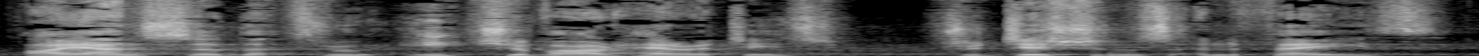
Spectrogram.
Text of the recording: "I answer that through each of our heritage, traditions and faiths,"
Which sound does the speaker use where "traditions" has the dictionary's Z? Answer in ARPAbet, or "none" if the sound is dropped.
Z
